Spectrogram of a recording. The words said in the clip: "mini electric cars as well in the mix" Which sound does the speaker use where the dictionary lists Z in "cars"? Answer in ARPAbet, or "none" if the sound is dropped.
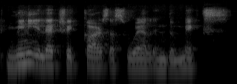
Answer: S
